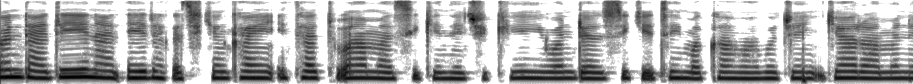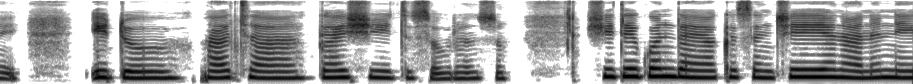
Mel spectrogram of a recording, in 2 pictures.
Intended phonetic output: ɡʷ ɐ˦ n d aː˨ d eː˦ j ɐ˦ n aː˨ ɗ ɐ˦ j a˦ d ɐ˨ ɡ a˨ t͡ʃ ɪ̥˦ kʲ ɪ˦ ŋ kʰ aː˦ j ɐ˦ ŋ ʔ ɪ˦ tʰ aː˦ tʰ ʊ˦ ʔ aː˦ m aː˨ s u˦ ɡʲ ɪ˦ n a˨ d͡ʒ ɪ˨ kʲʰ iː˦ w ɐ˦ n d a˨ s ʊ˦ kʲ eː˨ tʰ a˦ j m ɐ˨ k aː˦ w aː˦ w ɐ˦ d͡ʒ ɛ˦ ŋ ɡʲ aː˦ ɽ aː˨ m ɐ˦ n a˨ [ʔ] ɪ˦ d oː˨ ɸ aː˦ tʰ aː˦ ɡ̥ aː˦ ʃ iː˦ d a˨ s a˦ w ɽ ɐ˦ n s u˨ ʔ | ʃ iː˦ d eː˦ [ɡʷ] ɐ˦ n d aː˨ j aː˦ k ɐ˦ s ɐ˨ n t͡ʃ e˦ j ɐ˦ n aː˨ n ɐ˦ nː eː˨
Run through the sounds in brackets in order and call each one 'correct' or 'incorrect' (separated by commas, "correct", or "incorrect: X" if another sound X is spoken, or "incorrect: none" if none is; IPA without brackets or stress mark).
correct, correct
